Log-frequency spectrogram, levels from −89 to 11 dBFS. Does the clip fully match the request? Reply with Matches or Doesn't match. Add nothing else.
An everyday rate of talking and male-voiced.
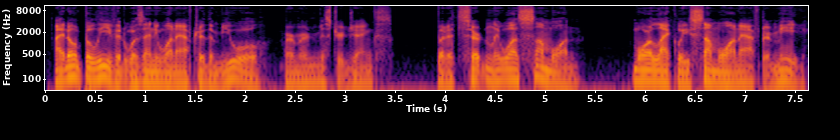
Matches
